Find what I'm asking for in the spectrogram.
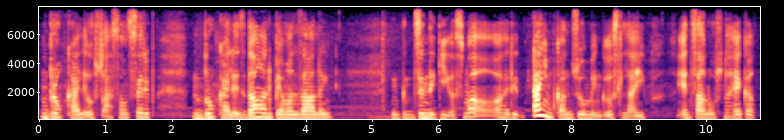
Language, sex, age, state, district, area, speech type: Kashmiri, female, 30-45, Jammu and Kashmir, Bandipora, rural, spontaneous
